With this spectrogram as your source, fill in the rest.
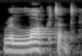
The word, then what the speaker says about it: reluctant: is reluctant reluctant reluctant the stress is on the second syllable on l reluctant it means unwilling unwilling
